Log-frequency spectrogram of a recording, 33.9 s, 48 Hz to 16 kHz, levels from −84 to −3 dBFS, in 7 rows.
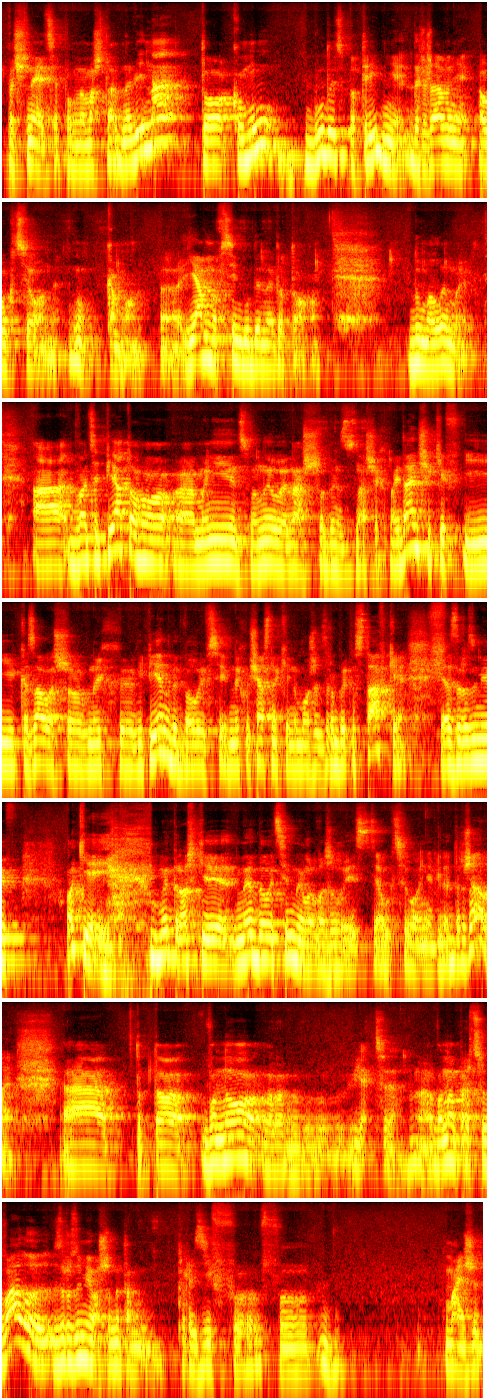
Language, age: Ukrainian, 20-39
